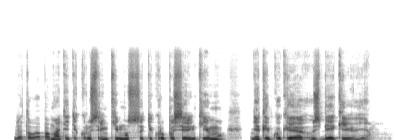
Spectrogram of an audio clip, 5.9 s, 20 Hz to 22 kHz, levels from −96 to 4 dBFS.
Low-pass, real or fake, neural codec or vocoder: 14.4 kHz; fake; vocoder, 44.1 kHz, 128 mel bands, Pupu-Vocoder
